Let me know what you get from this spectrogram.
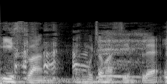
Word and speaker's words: Istvansch: Está con nosotros entonces Itz Bansch, así se pronuncia, pronunciación Itz Bansch.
